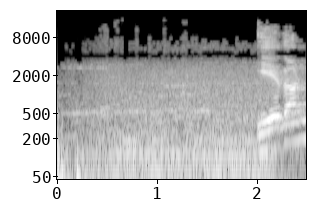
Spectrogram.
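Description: Steady low rumble of background noise in a pause between spoken phrases, with a faint steady hum.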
